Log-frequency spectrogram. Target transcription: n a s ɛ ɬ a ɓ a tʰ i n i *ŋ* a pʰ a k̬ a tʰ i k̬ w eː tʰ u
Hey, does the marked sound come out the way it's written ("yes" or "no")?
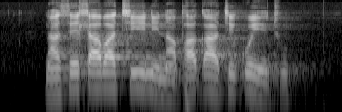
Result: no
